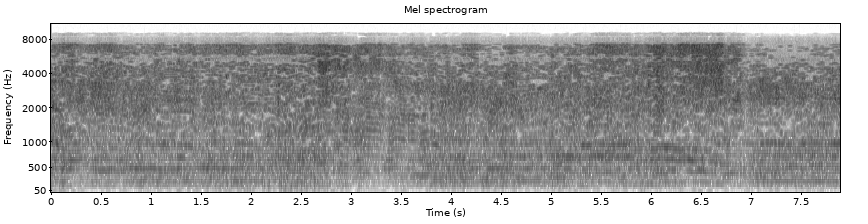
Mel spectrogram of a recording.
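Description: Formula 250 racing hydroplanes' two-stroke outboard engines running at speed, a continuous buzz whose pitch rises and falls slightly.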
